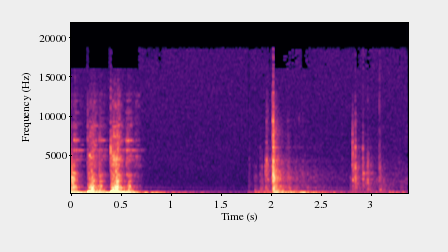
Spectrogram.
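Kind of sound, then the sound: household object, knocking on a door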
